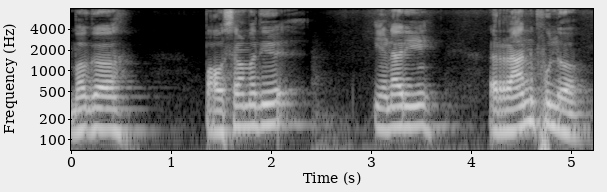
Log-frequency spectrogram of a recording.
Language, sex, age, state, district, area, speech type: Marathi, male, 45-60, Maharashtra, Raigad, rural, spontaneous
